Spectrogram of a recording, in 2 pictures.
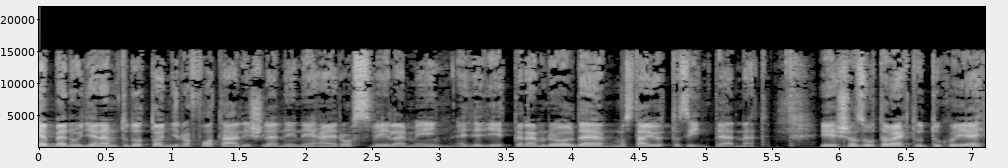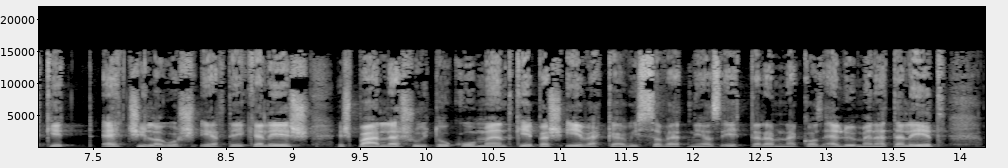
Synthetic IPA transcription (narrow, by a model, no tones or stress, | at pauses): ɛbːɛnuɟɛnɛmt̪ud̪o̞t̪ːɒɲːiɾɒfɒt̪aːliʃlɛnːineːɦaːɲro̞sːʋeːlɛmeːɲɛɟːɛɟeːt̪ːɛɾɛmrøːld̪ɛɒst̪aːjø̞t̪ːɒzint̪ɛrnɛt̪eːʃɒzoːt̪ɒmɛk̚t̪ut̪ːukho̞ɟɛɟkeːt̪ɛɟ̚t͡ʃilːɒɡo̞ʃeːrt̪eːkɛleːʃeːʃpaːrlɛʃuːjt̪oːko̞mːɛnt̪keːpɛʃeːvɛkːɛlvisːɒvɛt̪niɒzeːt̪ːɛɾɛmnɛkɒzɛ̰løːmɛnɛt̪ɛleːt̪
